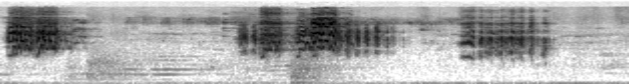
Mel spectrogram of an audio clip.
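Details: Plain parakeet heard in nature, uttering three rough, rasping chattering bursts roughly a second and a half apart, the middle one longest and loudest, over a quiet background.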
